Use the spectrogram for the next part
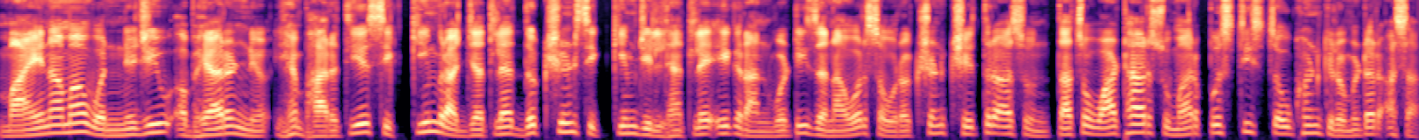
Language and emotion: Goan Konkani, neutral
